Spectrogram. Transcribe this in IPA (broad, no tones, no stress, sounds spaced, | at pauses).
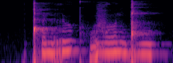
ǃʼ ɘ n r ɯ kʷʰ ḛ v ɤ n ɡ͡ǃ u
